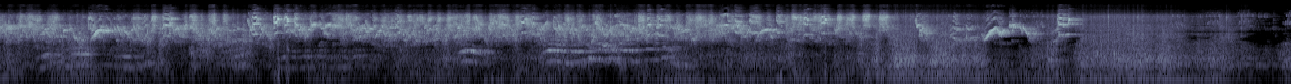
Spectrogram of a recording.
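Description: A flock of budgerigars chattering and chirping continuously, with occasional sharper squawks; the chatter thins out near the end.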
